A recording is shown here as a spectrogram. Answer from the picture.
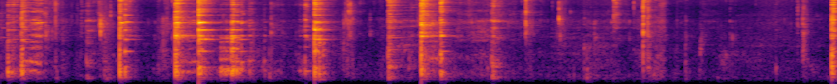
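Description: Metal spoon clinking against a plate in a quick, irregular series of sharp clinks, some ringing briefly, thinning out and stopping about five seconds in.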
